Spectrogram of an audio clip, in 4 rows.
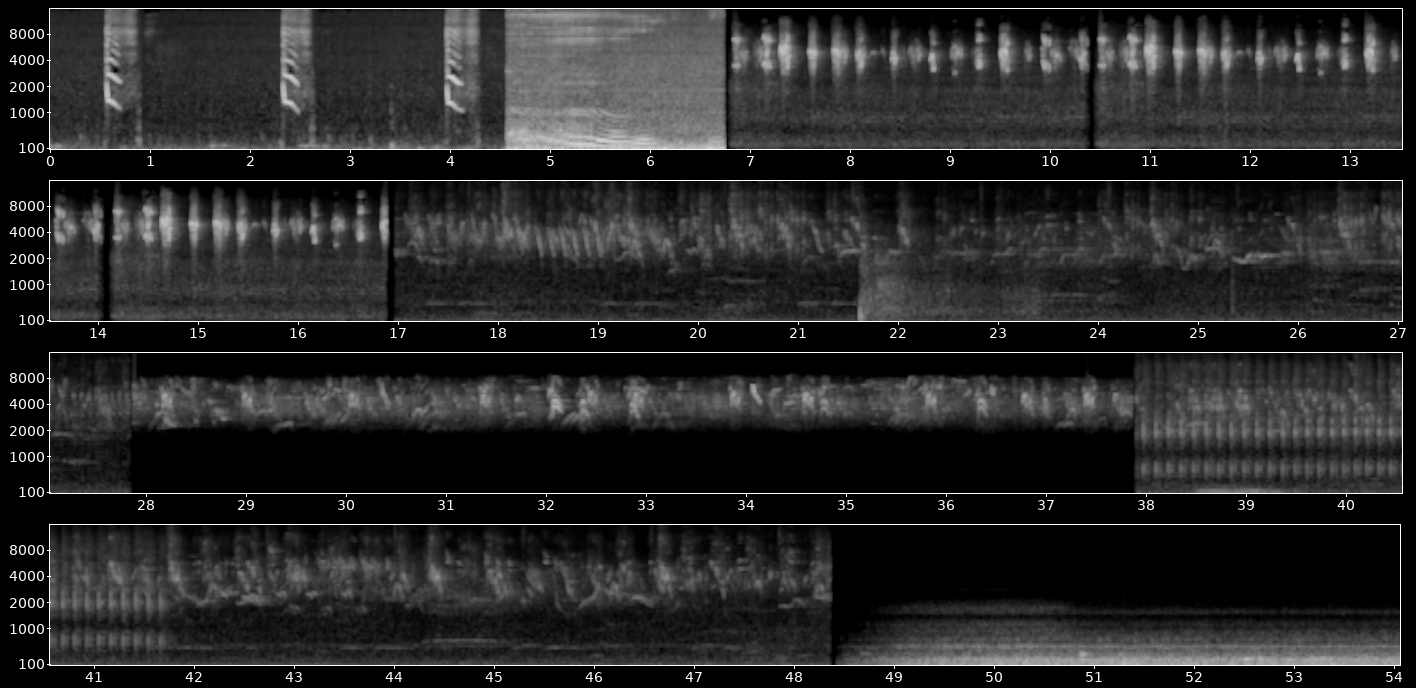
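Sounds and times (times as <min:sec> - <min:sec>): small birds chirping: 0:00.5 - 0:01.6, 0:02.2 - 0:02.8, 0:03.6 - 0:06.1, 0:06.8 - 0:48.4.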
